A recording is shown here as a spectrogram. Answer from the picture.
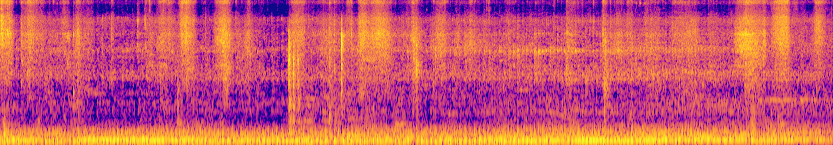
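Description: A steady low engine hum runs throughout, with a few faint clicks and knocks over it.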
